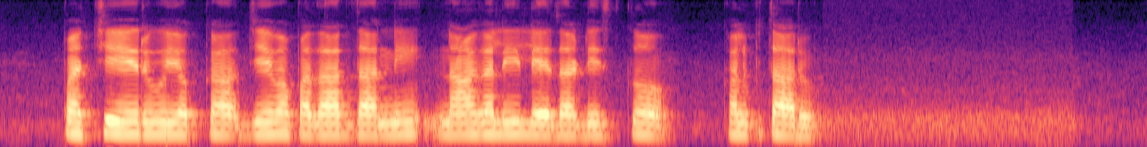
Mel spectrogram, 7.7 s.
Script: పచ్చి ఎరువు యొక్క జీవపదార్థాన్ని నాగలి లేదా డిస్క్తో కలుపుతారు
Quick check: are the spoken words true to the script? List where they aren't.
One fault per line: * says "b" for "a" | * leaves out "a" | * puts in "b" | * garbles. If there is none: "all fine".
all fine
